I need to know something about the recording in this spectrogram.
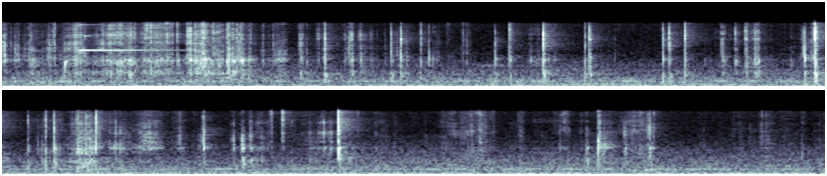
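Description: Fingers pressing and tapping the buttons and plastic case of a small remote control for LED lights, giving a string of irregular clicks.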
